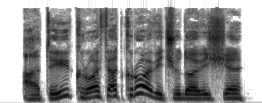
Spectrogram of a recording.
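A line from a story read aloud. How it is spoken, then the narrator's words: Barked. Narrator (Russian): рявкнул Александр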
